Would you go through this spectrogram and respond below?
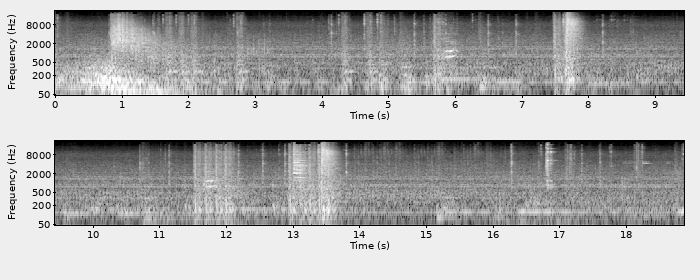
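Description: Heavy artillery booms and gunfire bursts in the World War II shooter RealRTCW: a loud close blast opens, then sharp bangs and rattling shots recur against a steady rumbling battle backdrop.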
